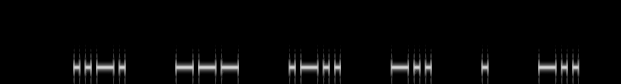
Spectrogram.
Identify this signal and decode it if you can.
Morse code, heard as a keyed tone, about 21 wpm, spaced as for 12 wpm, 800 Hz. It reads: FOLDED
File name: (spaced) / FromSMs spaced mp3s / Antennas sp@25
